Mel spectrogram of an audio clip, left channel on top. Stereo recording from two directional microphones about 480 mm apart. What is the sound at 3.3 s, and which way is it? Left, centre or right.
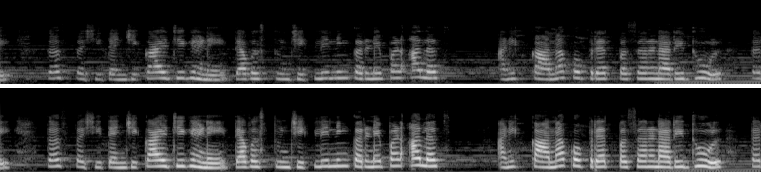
A woman's voice, right.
